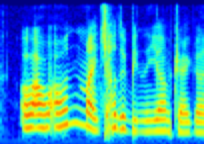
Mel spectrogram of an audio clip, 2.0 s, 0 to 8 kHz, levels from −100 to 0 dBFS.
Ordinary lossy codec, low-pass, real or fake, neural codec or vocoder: none; 7.2 kHz; real; none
